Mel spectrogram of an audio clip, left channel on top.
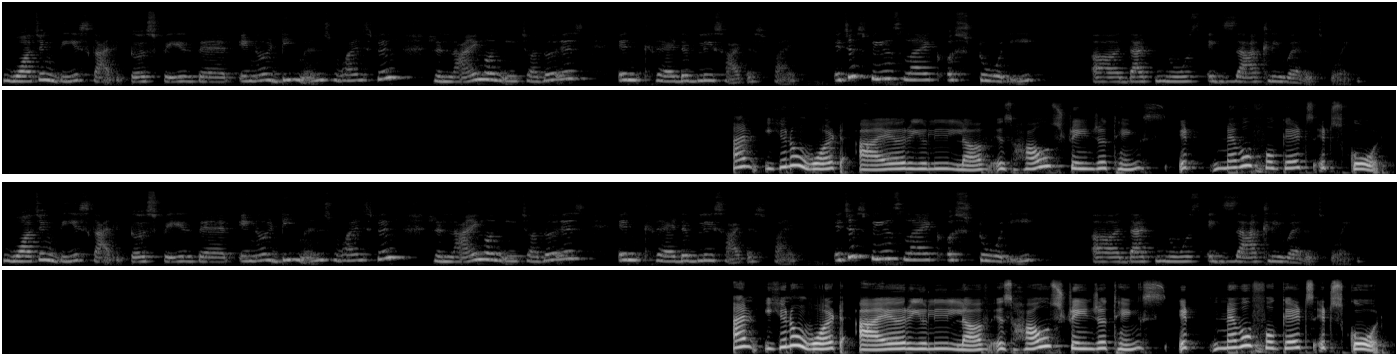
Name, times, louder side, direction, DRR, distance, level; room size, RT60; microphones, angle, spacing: voice 1, 0.0-8.0 8.3-10.3 10.9-13.5, equal, ahead, 0.8 m, -37 dB
voice 2, 21.3-27.7, right 5 dB, 45° right, 0.4 m, -23 dB
7.7 x 7.5 x 5.7 m
head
